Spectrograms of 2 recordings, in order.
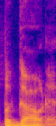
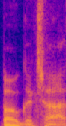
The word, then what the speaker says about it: Bogota: And it's pronounced Bogota, not Bogota.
